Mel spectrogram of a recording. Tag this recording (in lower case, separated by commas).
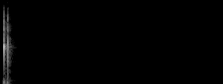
finger snapping, hands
